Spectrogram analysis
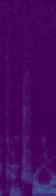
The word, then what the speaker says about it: comptroller: legislature okay and and we say controller but it's spelled comptroller yeah why is that I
